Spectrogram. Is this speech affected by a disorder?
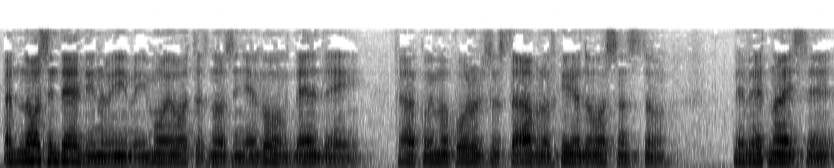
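Yes: Parkinson's disease; walks about 8 km daily, very active, reports no difficulties from the illness.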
